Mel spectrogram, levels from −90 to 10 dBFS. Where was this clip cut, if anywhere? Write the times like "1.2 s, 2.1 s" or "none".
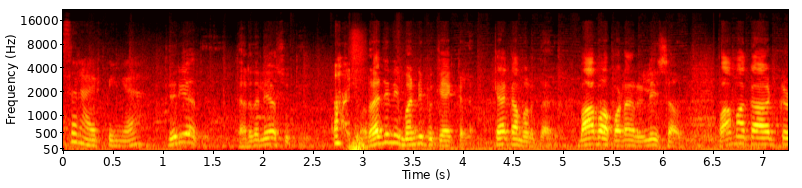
2.9 s, 4.1 s, 5.0 s, 6.3 s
